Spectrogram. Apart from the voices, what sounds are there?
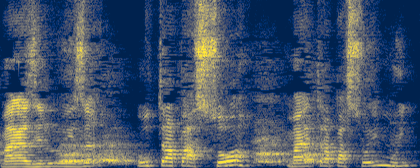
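small dog barking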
